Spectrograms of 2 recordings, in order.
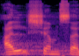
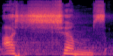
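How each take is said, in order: First: The L is clearly pronounced before sh. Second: The L merges into a doubled sh sound. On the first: The speaker calls it wrong. "അൽ ഷംസ് അല്ല" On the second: The speaker calls it right. "അശംസ്, അൽ ഷംസ് അല്ല"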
